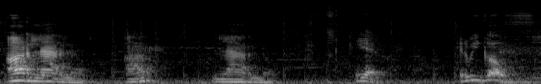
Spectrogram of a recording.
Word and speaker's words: Rlaarlo: It's Rlaarlo.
